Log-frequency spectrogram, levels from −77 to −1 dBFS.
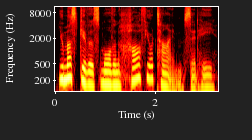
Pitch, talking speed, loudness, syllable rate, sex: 160 Hz, 200 wpm, -19 LUFS, 3.5 syllables/s, female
